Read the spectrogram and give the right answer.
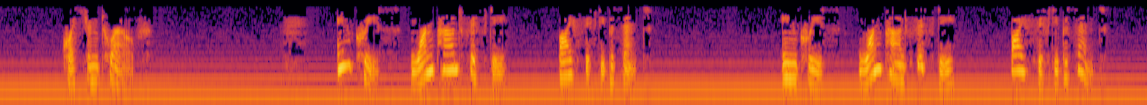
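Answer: £2.25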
